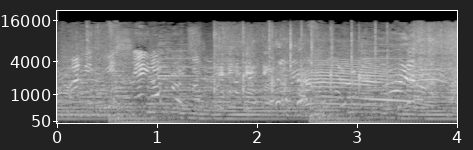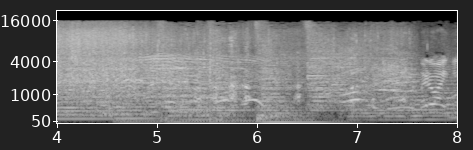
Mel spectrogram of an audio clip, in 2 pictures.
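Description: Background music with steady held bass notes, over children's voices and some water splashing.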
